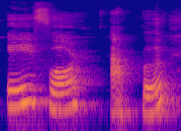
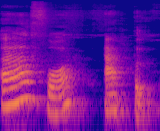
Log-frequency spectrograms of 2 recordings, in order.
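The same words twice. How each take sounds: First: The A is said as its letter name. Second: The A has the short vowel of apple. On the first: The speaker calls it wrong. "rather than saying" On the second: The speaker calls it right. "it's better to say"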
